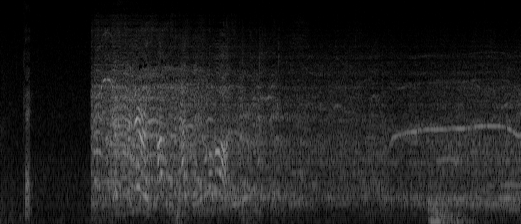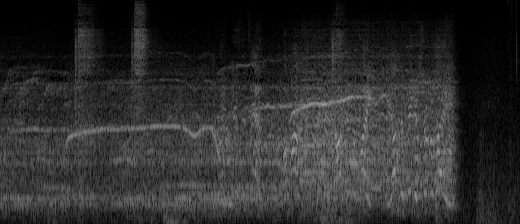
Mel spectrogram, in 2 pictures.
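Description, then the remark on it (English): A sound effect in a slow-motion boxing film scene: a dense, sustained wash of sound carries a slowed-down, wavering whistle, cut through now and then by sharp, crystalline flashbulb pops, with a murmur of voices underneath. “Note again the interesting sound effect, a slowed down whistle intercut with crystalline sound of the flashbulbs.”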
